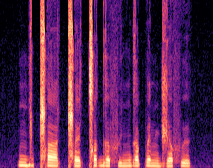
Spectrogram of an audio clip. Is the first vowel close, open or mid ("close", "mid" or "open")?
close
